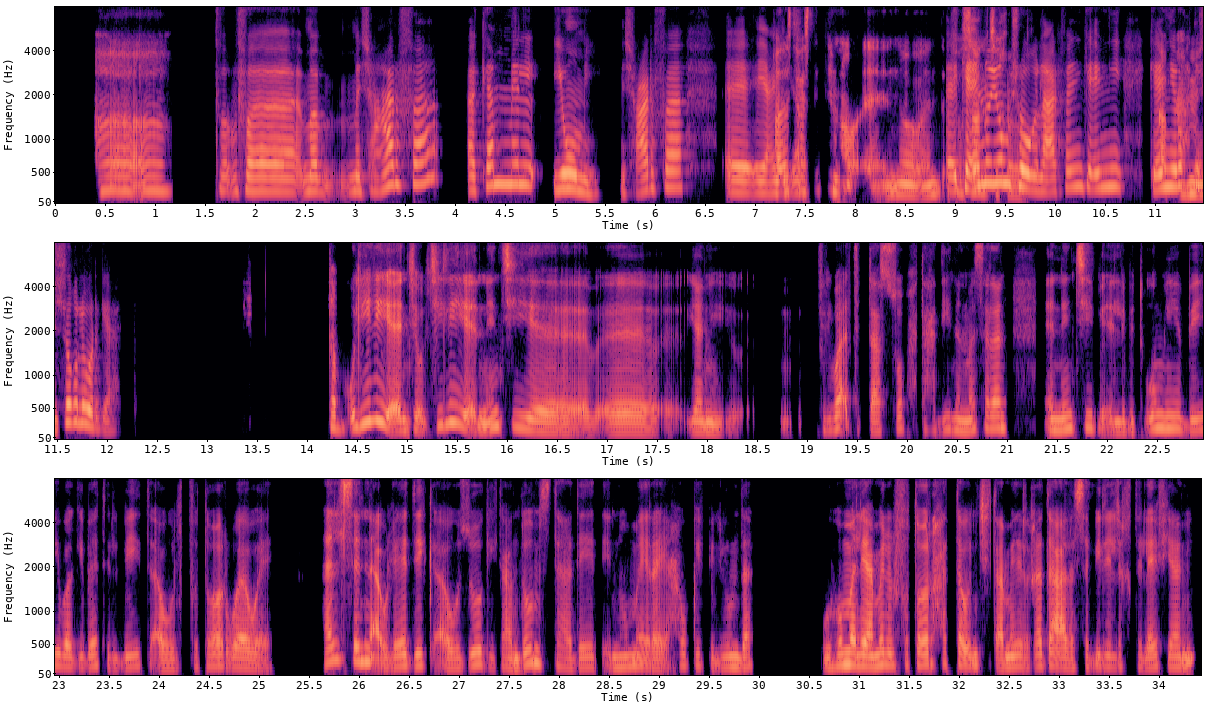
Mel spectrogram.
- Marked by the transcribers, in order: other background noise; tapping
- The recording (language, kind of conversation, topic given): Arabic, advice, إزاي أوازن بين الراحة وواجباتي الشخصية في عطلة الأسبوع؟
